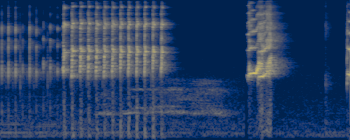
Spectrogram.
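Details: Lovebird giving a long chatter, ngekek panjang, calling to companions: a rapid train of about a dozen harsh, buzzy notes over one second, then quieter clicks and a short shrill squawk near the end.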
